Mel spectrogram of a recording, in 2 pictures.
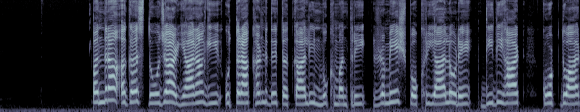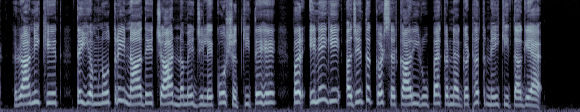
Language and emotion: Dogri, neutral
